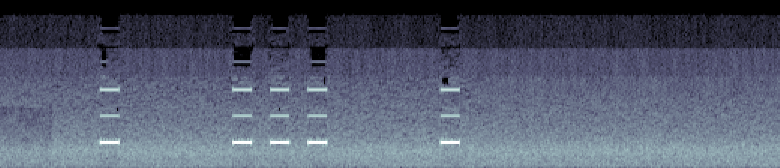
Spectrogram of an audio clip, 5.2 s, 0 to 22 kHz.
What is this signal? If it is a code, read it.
Beep code, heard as a piezo beeper, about 3450 Hz. 1-3-1. In Phoenix BIOS tables: memory refresh failure.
